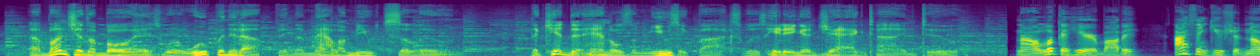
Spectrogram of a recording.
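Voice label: Characters EN US, American English; GoLocalise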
